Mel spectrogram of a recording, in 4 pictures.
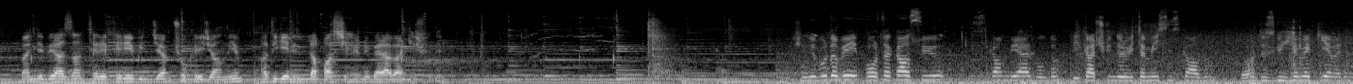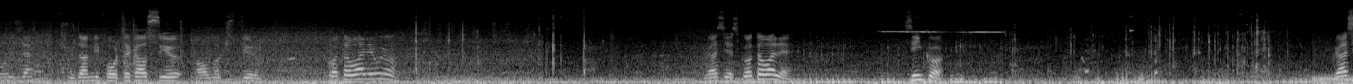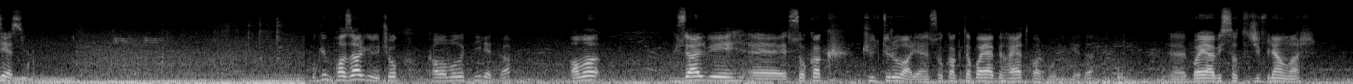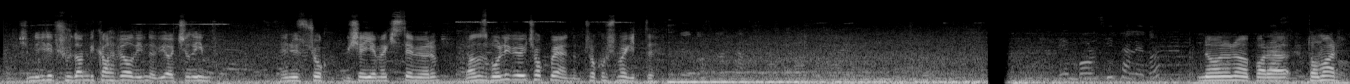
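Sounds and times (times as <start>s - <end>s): street traffic: 0.0s - 54.0s
wind on microphone: 23.6s - 26.7s.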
